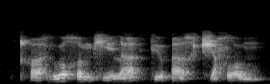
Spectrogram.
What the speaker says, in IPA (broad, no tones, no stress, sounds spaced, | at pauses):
qʰ a ɦ u χ ɵ m xʲ e l a ʔ kʲ o ʔ a χ t͡ʃ ɐ ħ lˠ o m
